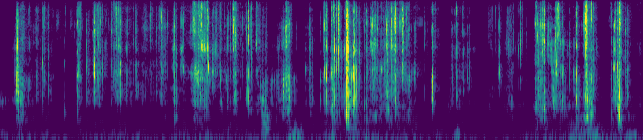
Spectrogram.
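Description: Thin plastic wrapper crinkling and crackling in irregular sharp bursts as a clay bar is peeled out of its packaging.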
